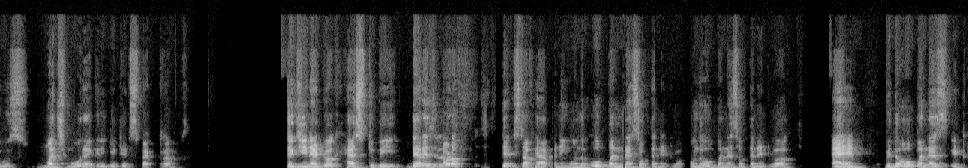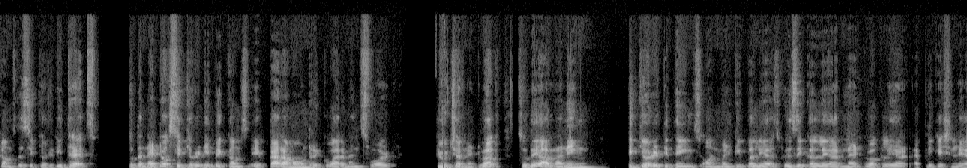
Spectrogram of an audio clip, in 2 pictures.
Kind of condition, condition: link, video call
